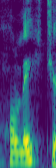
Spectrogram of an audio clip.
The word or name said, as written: xolisch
